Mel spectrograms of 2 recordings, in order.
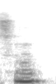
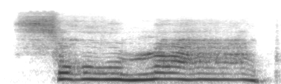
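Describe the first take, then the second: First: It is said in a soft, gentle voice. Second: It is said in a loud, raised voice. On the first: It invites kindly, as a fasting person should speak. The speaker calls it right. "Ngomongnya lembut aja" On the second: It scolds harshly, which is not allowed while fasting. The speaker calls it wrong. "Gak boleh"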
